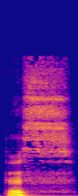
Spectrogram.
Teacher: سين سكون مع الهمس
